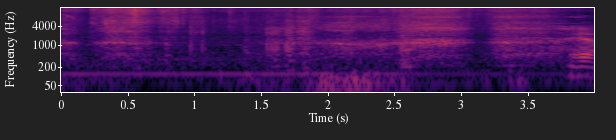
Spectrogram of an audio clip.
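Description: A person's breathing close to the phone microphone, with soft rustling from handling, over a faint steady low hum.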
